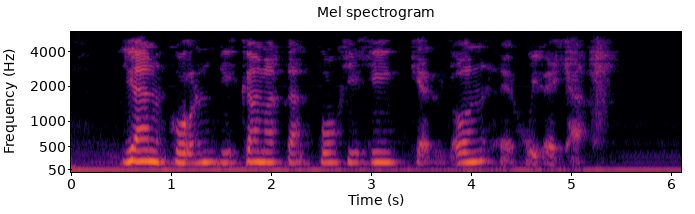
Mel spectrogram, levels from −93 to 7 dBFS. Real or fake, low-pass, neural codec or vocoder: fake; 5.4 kHz; codec, 16 kHz, 2 kbps, FunCodec, trained on LibriTTS, 25 frames a second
